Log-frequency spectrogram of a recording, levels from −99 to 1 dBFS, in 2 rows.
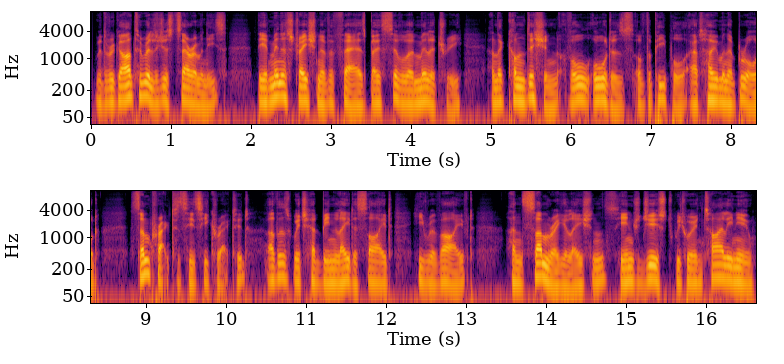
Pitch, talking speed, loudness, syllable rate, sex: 105 Hz, 170 wpm, -21 LUFS, 6.0 syllables/s, male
